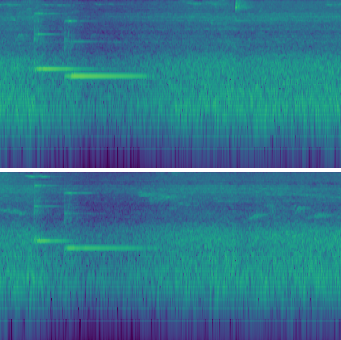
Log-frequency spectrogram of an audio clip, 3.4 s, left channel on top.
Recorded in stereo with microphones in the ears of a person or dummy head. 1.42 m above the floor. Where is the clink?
No clink in this recording.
